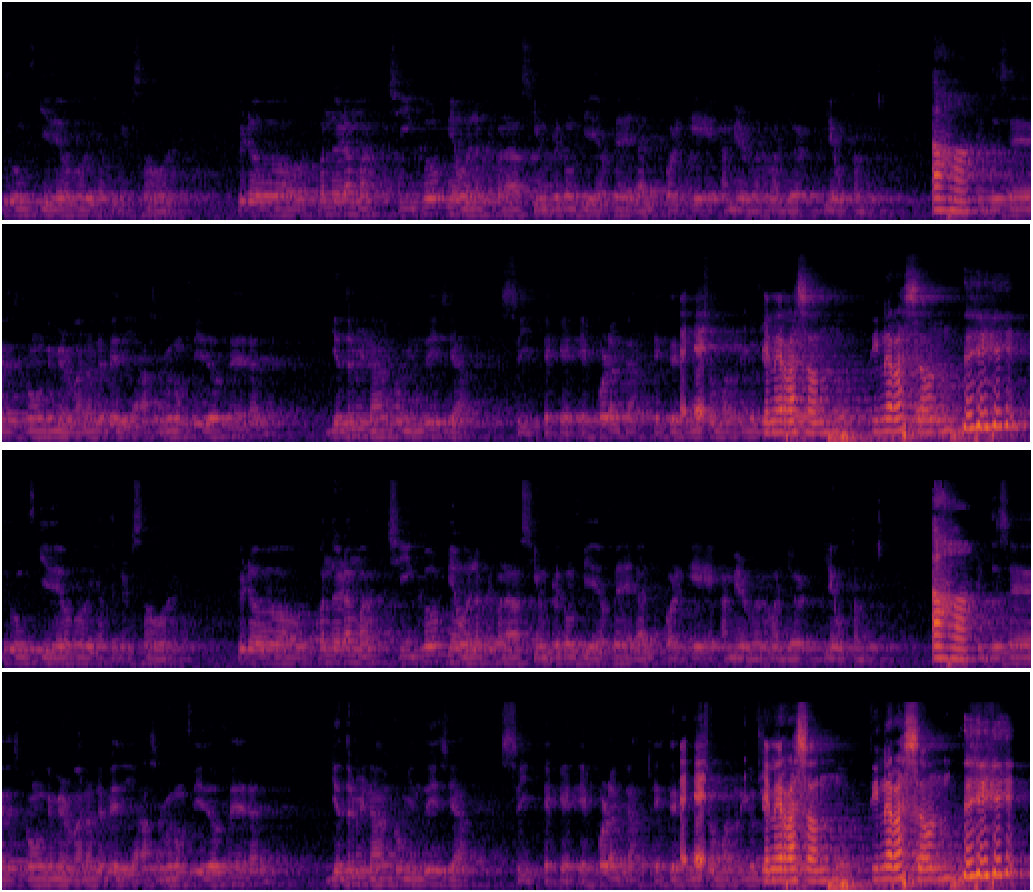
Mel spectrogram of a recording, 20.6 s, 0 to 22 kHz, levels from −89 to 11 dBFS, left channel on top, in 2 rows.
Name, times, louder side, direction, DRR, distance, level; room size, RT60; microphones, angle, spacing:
voice 1, 0.0-1.8 2.4-8.8 9.7-13.0 13.5-15.0 15.3-18.8 19.3-19.8, right 1 dB, 30° right, 6 dB, 1.9 m, -47 dB
voice 2, 9.3-9.7 17.2-17.3 17.9-20.4, right 4 dB, 75° right, 16 dB, 0.8 m, -30 dB
27.0 x 21.5 x 9.9 m, 2.6 s
head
